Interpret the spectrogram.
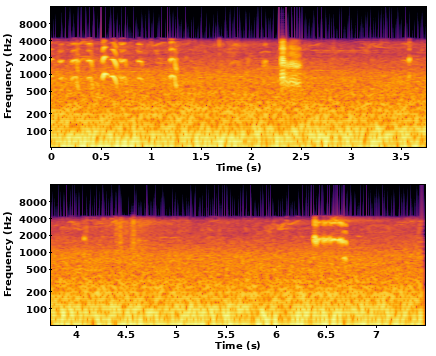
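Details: A chatty pair of rainbow lorikeets raids a pied currawong nest, still without eggs or chicks; quick rattling screeches open the recording, then a single loud squawk and another harsh call near the end, over low background rumble.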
